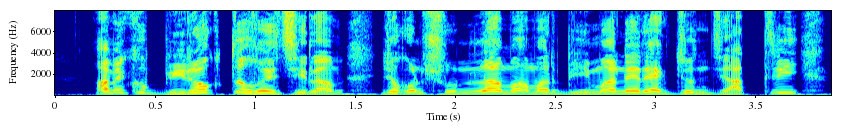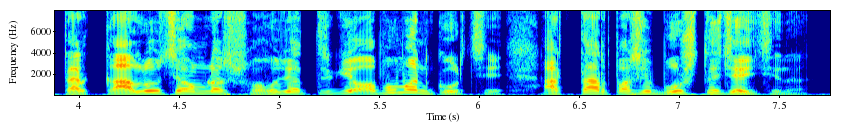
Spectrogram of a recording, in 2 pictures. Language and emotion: Bengali, disgusted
